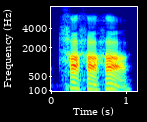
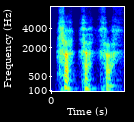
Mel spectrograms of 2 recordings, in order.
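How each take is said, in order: First: The laugh is said with a plain English h. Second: The laugh is said with a Slavic throaty h. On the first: The speaker calls it wrong. "It's not ha ha ha" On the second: The speaker calls it right. "it's a more Slavic laugh"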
